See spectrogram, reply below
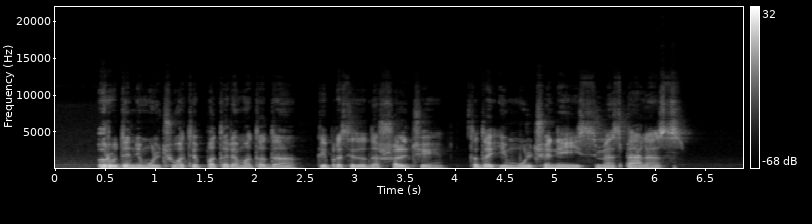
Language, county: Lithuanian, Klaipėda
